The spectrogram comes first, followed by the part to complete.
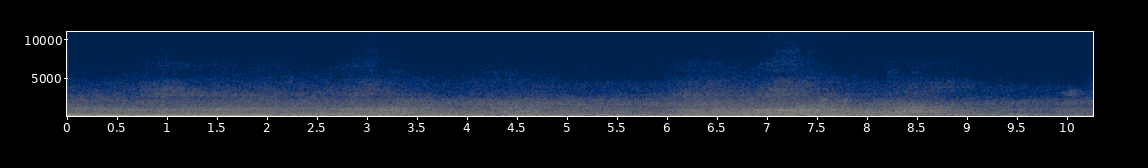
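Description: Road traffic going by, with a strong low rumble in the first two seconds. A passing vehicle swells about seven seconds in, and the noise then fades toward the end.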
